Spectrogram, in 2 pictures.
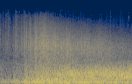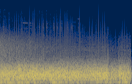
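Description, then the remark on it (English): A huge explosion of a submarine, set off by a short circuit, shatters its hull. It bursts in after a brief moment of quiet, then rolls on as a loud, sustained, deep rumbling roar whose hiss slowly fades over several seconds. No one speaks. “Something short-circuits on the submarine and a huge explosion shatters its hull.”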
